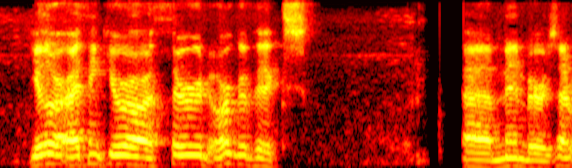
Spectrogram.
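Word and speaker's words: Orgovyx: I just got my first shipment of Orgovix today, but I don't start taking it for a couple of weeks. Oh, great. Okay. I think you're our third Orgovix member.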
